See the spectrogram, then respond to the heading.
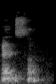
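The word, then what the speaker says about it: handsome: हैंडसम, इसमें भी एस से पहले डी है, अगर डी साइलेंट भी हो जाता है तो उससे पहले एन है, उच्चारण हो रहा है हैंडसम।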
